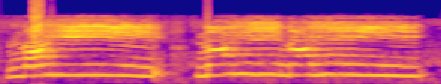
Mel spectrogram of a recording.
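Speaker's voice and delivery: high, loud, drawn-out panicked cry; loud shout. Acted. Young rabbit crying out in panic, very high and loud. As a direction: scream no like he's in a fright. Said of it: "ससोबा जोरात ओरडला".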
